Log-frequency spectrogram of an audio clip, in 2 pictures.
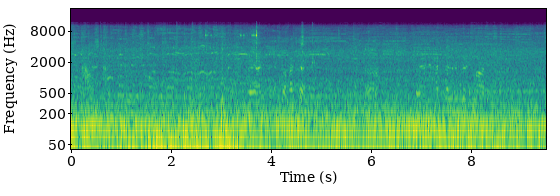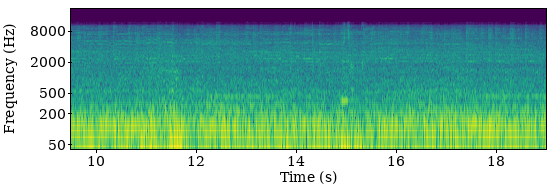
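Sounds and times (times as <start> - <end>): background music: 0.0 - 19.0
bus rumbling: 0.0 - 19.0.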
